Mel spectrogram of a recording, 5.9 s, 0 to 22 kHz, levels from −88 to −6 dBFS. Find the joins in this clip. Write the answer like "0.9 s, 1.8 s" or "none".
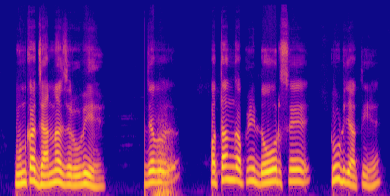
2.1 s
